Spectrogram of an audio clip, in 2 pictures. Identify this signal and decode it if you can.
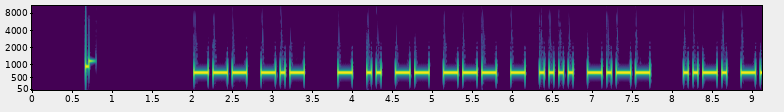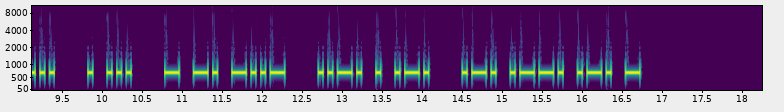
Morse code, heard as a keyed tone, about 21 wpm, 700 Hz. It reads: OK TIMOTHY FB ES TNX FER RPRT
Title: Practice QSO - Exchange 2 - Info - 20wpm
